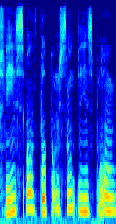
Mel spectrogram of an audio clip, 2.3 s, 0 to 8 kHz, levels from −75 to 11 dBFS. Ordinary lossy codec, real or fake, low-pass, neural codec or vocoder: none; fake; 7.2 kHz; autoencoder, 22.05 kHz, a latent of 192 numbers a frame, VITS, trained on many speakers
